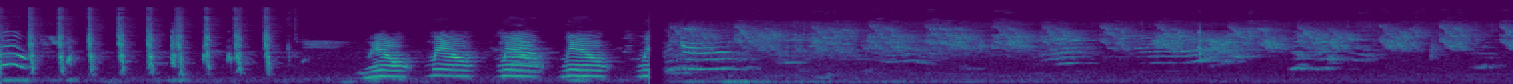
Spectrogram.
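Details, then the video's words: Pet talking parrot with a person saying meow and go away nearby: rapid clicking pulses, then five strong harmonic voice-like calls, then a longer stretch of scratchy chatter. "My So Friendly Talking Parrot's Talking Clips Compilation"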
